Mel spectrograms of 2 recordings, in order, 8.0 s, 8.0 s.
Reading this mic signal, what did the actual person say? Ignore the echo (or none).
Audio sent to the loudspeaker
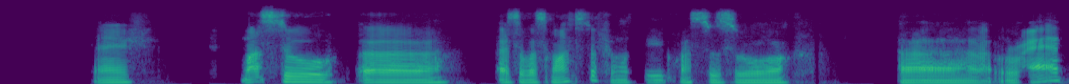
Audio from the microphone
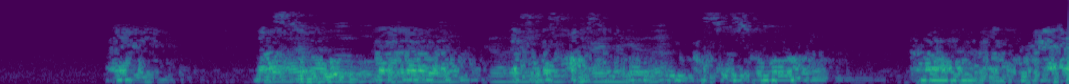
vor allem in Europa gerade gerade richtig trendy, oder?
